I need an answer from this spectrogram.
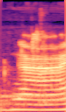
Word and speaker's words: หงาย: หงาย หงอย เหงา เงา นัก เรียน จะ สังเกต ว่า เวลา แกะ ออก เสียง นะ คะ มัน จะ ออก เสียง เป็น ตัว งู นะ คะ ออก เสียง เป็น พยัญชนะ ตัว ที่ 2 ค่ะ ไม่ ออก เสียง ตัว หน้า นะ คะ ต่อ มา นะ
